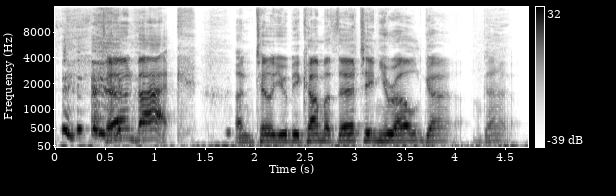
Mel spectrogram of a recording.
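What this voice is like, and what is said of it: Imitates another person's voice. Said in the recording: “That's my David Bowie impersonation.”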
